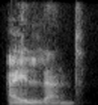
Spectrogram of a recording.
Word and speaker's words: island: Uh, Without pronounce the S. Island. Island.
